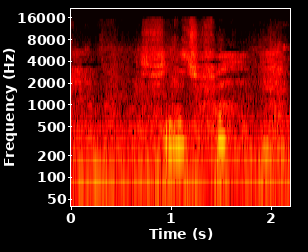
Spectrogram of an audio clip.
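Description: Only faint, soft speech: a woman's voice, low or whispered, with two short utterances about a second and a second and a half in.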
